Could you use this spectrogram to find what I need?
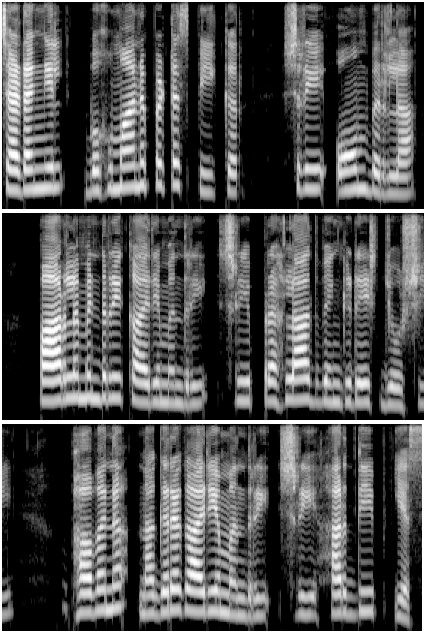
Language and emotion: Malayalam, neutral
